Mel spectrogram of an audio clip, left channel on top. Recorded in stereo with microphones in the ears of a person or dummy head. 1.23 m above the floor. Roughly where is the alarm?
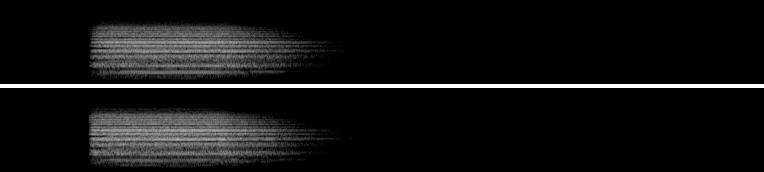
Right.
